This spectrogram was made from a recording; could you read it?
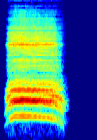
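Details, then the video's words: A pied crow gives one harsh, rasping caw, held level for nearly a second before fading, with nothing else heard. "African Pied Crow Single Call"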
